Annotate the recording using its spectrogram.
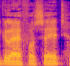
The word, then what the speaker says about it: glyphosate: How do you say? It? Which way do you say it? – I say glyphosate.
